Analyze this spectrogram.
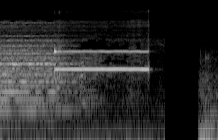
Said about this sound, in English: Please leave a message at the beep. I must be out, or I'd pick up the phone.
